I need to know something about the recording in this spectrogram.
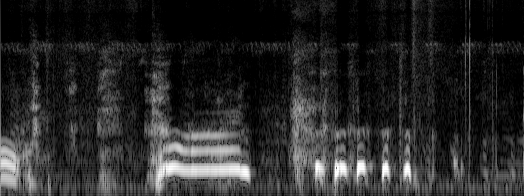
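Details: Labrador Retriever; greeting call; greeting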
